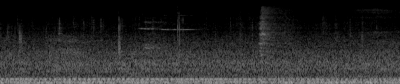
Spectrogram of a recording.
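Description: Iveco city bus engine running with a steady low drone as the bus pulls in to the kerb and slows. A faint short high squeal comes about a second and a half in, and a brief hiss a little later.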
